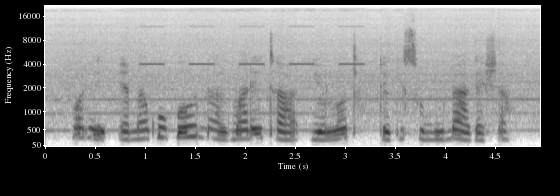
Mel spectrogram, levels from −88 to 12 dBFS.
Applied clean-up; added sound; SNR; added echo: none; Alarm + Sawing; 13 dB; none.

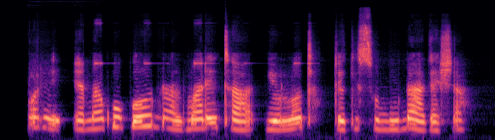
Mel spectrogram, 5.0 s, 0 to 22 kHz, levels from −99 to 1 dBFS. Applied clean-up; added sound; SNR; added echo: neural mask model DeepFilterNet 3.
